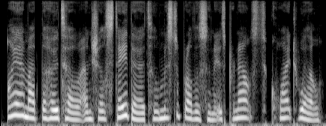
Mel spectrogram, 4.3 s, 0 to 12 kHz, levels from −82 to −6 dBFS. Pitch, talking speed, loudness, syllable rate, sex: 210 Hz, 220 wpm, -17 LUFS, 5.5 syllables/s, female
